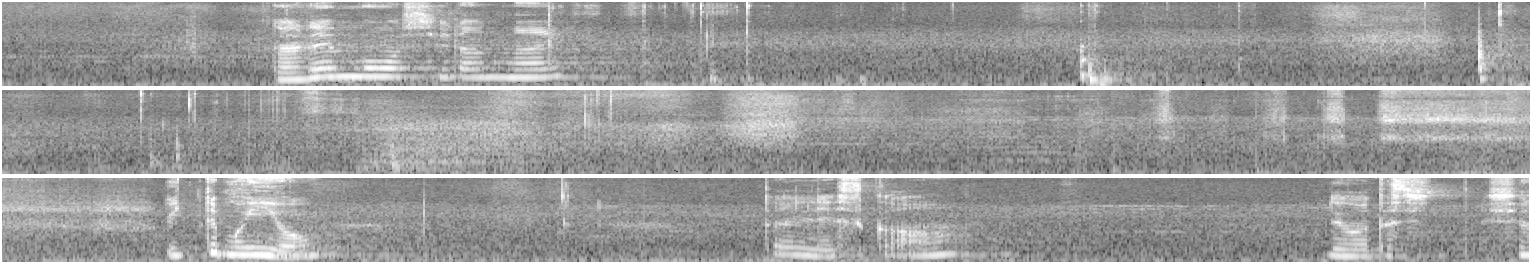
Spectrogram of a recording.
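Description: A young woman speaks softly and casually close to a phone microphone, with long pauses.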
